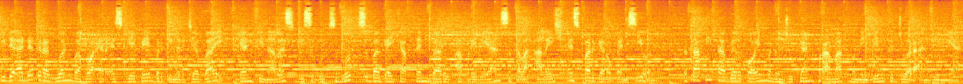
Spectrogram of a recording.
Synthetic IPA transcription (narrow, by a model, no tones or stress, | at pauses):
t̪idaʔːdakəɾaɡuanbaɦwaʔɛrɛsɡet̪ebərɡinərd͡ʒabaɪk̚danfinalɛsdisəbʊt̪̚səbʊt̪̚səbaɡajkap̚t̪ɛnbaɾuʔapɾiliasət̪əlaɦa̰lɛʃɛsparɡaɾopɛnsiʊn | t̪ət̪apit̪abɛlpoinmənuɲd͡ʒukanpəɾamat̪̚məmimpɪnkəd͡ʒuaɾa̰ʔa̰ndunia̰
